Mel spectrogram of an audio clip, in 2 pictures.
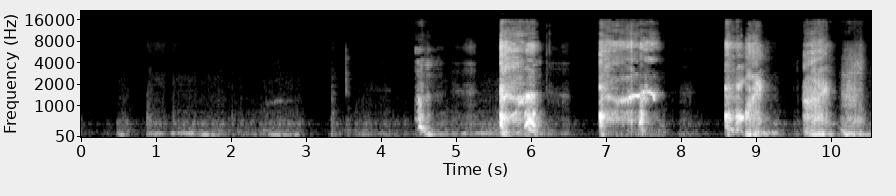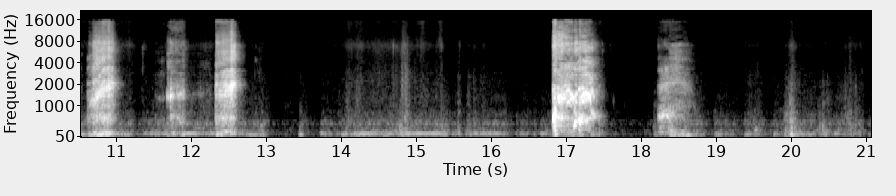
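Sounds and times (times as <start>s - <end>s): person coughing hard: 5.6s - 6.2s, 6.9s - 7.8s, 8.6s - 11.1s, 11.7s - 12.8s, 16.8s - 17.6s.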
